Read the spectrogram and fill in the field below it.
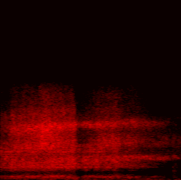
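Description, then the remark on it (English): A long, steady deep breath drawn in through the nose, an airy hiss that carries for a couple of seconds and eases off slightly toward the end, fairly quiet with no talking. “But if we breathe in through our nose, let's do that again.”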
